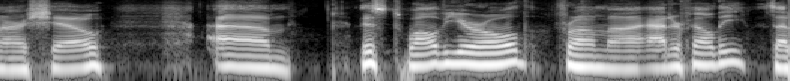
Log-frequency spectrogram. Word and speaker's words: Aberfeldy: This 12-year-old from Aberfeldy, is that how you pronounce it? Aberfeldy, yeah.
